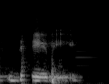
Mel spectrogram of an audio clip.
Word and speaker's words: Devi: But people find Devi much easier. But then again, they're not even pronouncing it properly. – Yeah. – So I had to sit down at work one day and I was like, it's Devi, which means goddess, which means put respect.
